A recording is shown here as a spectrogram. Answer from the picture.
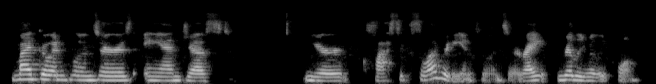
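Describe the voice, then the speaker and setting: A somewhat breathy woman's voice, fairly even in intonation and fairly slow in pace. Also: medium pitch for a woman. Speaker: motivational speaker and digital marketer. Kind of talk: online training / tutorial. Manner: casual, filler-heavy (um, like).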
